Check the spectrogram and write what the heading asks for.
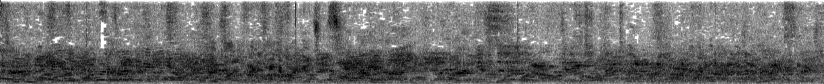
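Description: Indistinct chatter of many voices talking at once around a dinner table, with no single voice standing out.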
